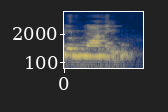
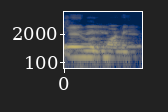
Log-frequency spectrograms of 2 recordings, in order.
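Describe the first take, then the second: First: It is said warmly, with a smile. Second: It is said flatly, without a smile.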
